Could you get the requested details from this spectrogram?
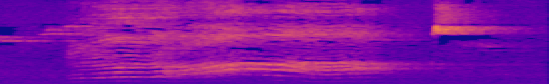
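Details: Spotted catbird in Australia giving a cat-like call: one drawn-out, nasal, harmonic-rich wail that swells and wavers for about two seconds, then fades, with a brief sharp high note near the end.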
